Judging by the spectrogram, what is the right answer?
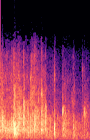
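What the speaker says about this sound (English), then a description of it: "We may like to give her a round of applause once again" An audience at a youth summit in the Gambia claps briefly, a short burst of applause that fades quickly into scattered claps.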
